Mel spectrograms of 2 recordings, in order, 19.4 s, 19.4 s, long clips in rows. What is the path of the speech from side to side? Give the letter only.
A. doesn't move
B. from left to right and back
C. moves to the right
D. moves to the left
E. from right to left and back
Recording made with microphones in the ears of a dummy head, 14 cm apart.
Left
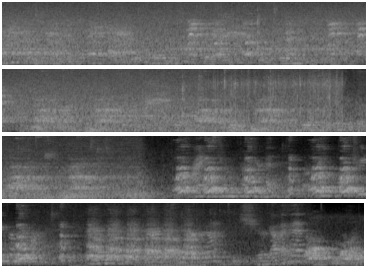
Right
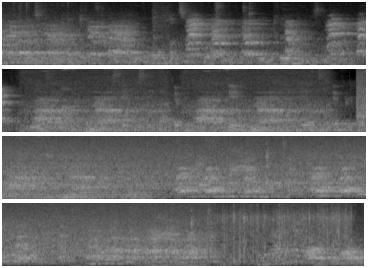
B.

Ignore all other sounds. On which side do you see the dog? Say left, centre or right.
centre.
